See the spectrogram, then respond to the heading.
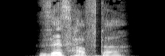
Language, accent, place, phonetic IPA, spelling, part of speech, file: German, Germany, Berlin, [ˈzɛshaftɐ], sesshafter, adjective, De-sesshafter.ogg
- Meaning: 1. comparative degree of sesshaft 2. inflection of sesshaft: strong/mixed nominative masculine singular 3. inflection of sesshaft: strong genitive/dative feminine singular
